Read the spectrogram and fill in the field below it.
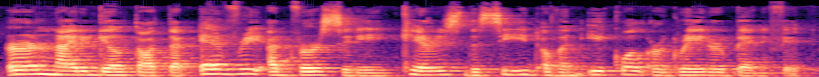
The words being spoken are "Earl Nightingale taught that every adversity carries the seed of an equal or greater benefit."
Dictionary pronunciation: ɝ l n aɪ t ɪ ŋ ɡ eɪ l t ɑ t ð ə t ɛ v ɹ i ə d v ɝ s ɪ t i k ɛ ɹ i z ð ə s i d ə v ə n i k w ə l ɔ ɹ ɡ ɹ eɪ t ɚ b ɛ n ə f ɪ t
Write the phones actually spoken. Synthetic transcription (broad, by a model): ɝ n aɪ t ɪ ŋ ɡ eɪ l t ɑ t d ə t ɛ v ɹ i ə d v ɝ s ɪ t i k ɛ ɹ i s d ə s i d ə v ə n i k w ə l ɔ ɹ ɡ ɹ eɪ t ɚ b ɛ n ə f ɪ t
